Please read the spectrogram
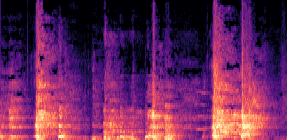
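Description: A man coughing several times in sharp bursts while laughing: a cough just after the start and two more close together about three seconds in.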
